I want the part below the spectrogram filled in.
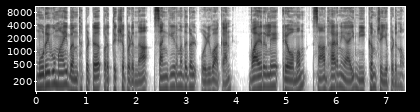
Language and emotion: Malayalam, neutral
